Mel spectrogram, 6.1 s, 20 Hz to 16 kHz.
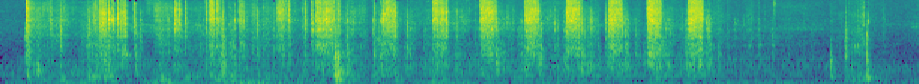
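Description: Small ratchet wrench clicking as it backs out a 10 mm bolt holding the fuel rail bracket, a run of sharp clicks that settles into about four a second and stops near five seconds in.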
